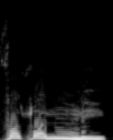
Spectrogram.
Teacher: صاد بھی حروف مستعلیہ کے 7 حروفوں میں سے ہے تو اس کو ہمیں پر کر کے پڑھنا ہے، موٹا کر کے پڑھنا ہے۔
